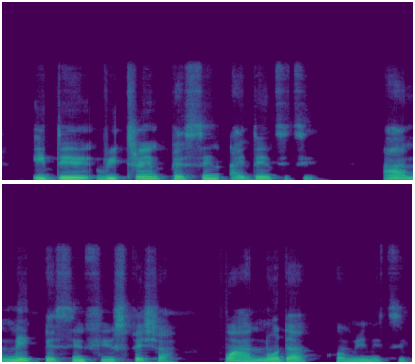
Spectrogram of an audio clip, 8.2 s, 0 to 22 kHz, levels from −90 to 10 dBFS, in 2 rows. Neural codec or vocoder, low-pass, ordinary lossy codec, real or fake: codec, 44.1 kHz, 7.8 kbps, DAC; 14.4 kHz; none; fake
